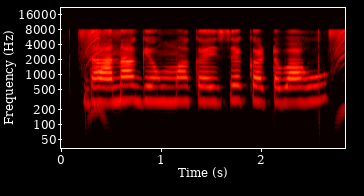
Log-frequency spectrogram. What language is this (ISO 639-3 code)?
mag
